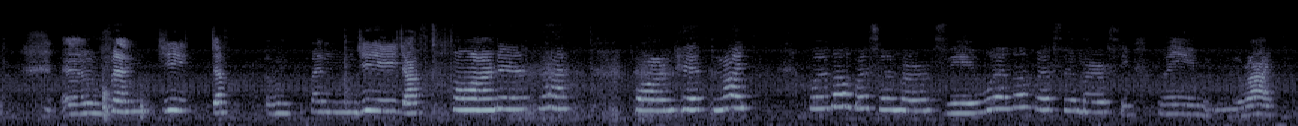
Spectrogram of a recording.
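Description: A young girl singing a song alone without accompaniment, in phrases of held notes with a slight waver in pitch and short breaths between them.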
